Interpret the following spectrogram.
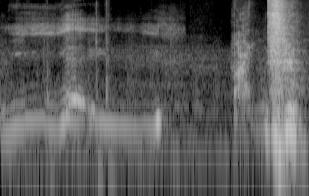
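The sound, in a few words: sneeze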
